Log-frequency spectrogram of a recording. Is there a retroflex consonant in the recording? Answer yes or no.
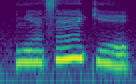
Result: no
